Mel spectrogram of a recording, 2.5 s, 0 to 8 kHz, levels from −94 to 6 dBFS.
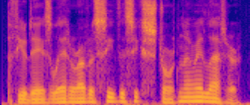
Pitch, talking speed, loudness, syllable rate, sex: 100 Hz, 215 wpm, -14 LUFS, 7.4 syllables/s, male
